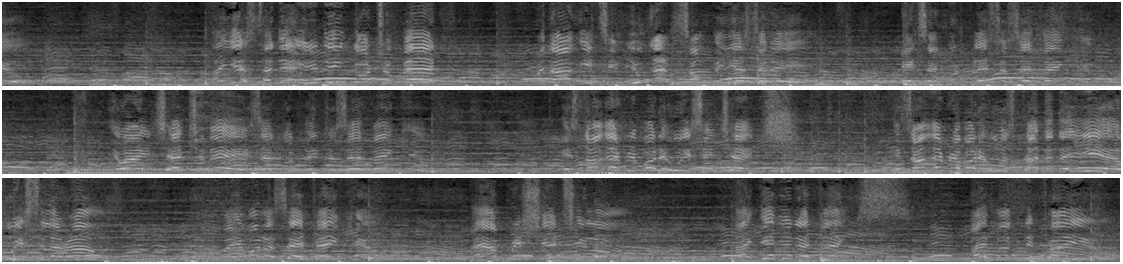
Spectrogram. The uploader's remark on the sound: Preached at The Qodesh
